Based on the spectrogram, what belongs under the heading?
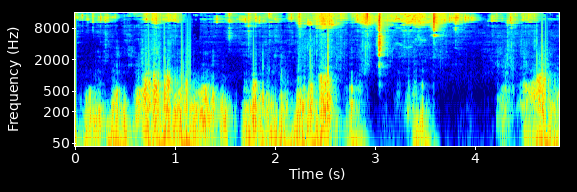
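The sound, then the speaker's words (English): A phone set on vibrate buzzes as it receives a call, in repeated rattling pulses, each lasting about a second, with short gaps between them. The low, gritty vibration is loud and heard on its own, with no talking. “Because you're trying to carefully listen for that vibrating sound.”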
